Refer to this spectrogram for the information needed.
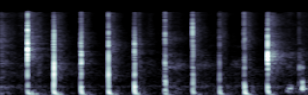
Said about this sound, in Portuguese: Pronto, estas foram as palmas permitidas com o meu orçamento.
